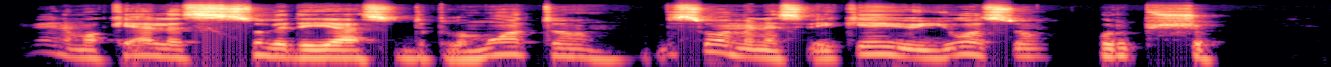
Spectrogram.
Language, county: Lithuanian, Utena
